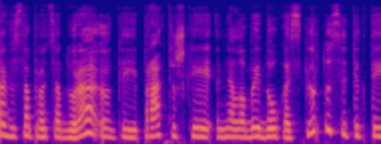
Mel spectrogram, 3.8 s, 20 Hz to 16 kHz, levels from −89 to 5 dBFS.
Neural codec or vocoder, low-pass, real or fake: vocoder, 48 kHz, 128 mel bands, Vocos; 14.4 kHz; fake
